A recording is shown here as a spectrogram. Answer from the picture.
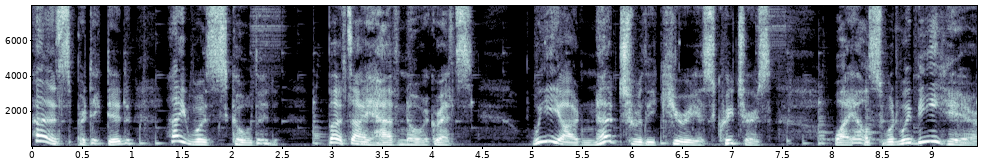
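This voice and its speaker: Using a put-on character voice at medium pitch, a man speaks at a fairly slow pace. Faint music plays in the background. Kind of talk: read-aloud item commentary. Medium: voice reel.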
